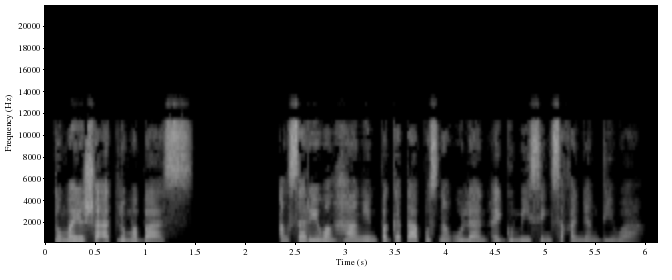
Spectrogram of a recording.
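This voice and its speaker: Female narrator, mid-range voice, scripted drama storytelling, deliberate phrasing, dry studio-like sound. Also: mid-range voice, lively intonation, darkish tone, no room sound. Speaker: audiobook narrator.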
